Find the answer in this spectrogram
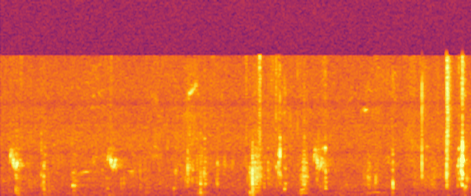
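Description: A person chewing a ripe cherry plum close to the microphone: faint, irregular wet mouth clicks and smacks.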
